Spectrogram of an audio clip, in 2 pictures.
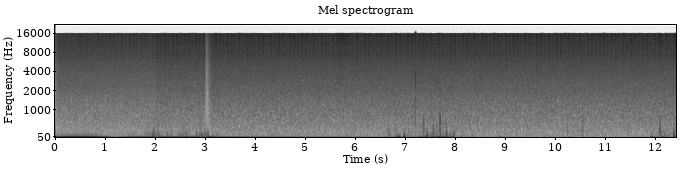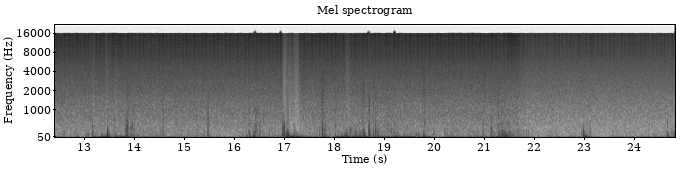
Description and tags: Electric noise.
Recorded with Edirol R-1 & Sennheiser ME66.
